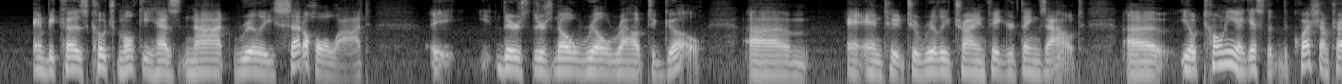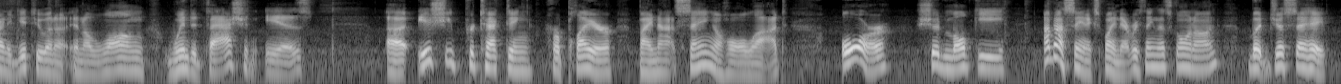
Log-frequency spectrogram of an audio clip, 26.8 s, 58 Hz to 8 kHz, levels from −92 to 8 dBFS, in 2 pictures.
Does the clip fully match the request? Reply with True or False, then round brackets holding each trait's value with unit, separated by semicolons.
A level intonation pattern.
False (4.2 semitones)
